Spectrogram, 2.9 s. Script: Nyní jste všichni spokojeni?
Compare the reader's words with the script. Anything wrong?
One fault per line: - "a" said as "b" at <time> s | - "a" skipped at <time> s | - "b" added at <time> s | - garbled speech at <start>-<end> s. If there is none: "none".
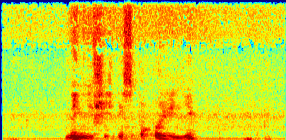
- "jste" skipped at 0.9 s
